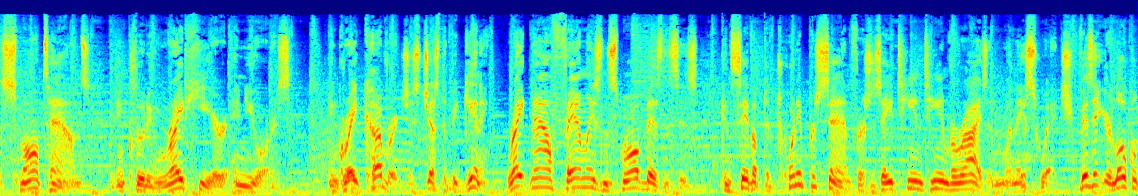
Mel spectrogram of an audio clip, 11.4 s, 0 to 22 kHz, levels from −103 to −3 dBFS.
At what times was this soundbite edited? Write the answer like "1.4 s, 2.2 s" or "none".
none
